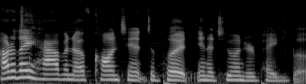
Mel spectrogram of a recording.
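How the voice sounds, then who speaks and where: A woman with a Southern US accent at a fairly slow pace, fairly high in pitch with ordinary pitch variation, on a very clean recording with a silent background. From Arkansas. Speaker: podcast co-host. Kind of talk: casual chat.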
